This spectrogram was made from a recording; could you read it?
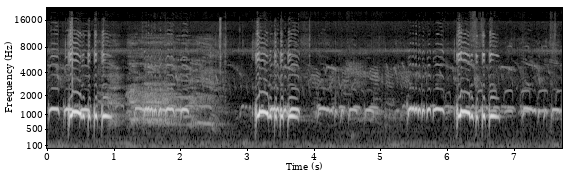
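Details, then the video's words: Lively local zebra dove whose song is meant to lure and excite other zebra doves into answering. Loud, clear phrases of a rising note and rapid stuttered coos repeat about every three seconds, with softer rolling coos between. "Perkutut Lokal Gacor RAJA PIKAT Ahlinya Bikin Semua Burung Perkutut Nyaut"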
